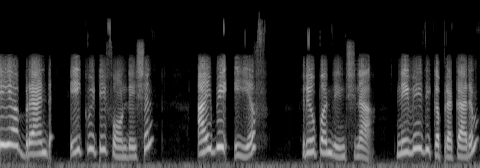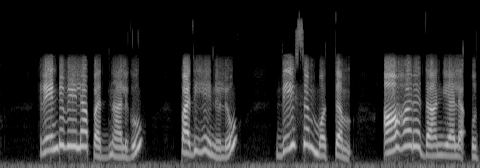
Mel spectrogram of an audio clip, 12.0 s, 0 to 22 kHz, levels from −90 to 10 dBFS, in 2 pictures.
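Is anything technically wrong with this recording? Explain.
Yes, the whole speech clip has heavy coding damage that sounds like Bluetooth SBC compression, likely from a low-bitrate link. Nothing comes through above about 15.8 kHz, and the upper bands flicker in and out because the codec's starved bit pool leaves the weak treble sub-bands with few or no bits while the rest get coarsely quantised. You hear a gritty, grainy haze riding on the speech, which fits something around 64 kbps.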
